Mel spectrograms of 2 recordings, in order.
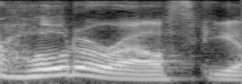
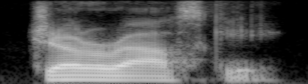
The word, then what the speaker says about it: Jodorowsky: Ukrainian yeah so it's it's a Spanish pronunciation of a Russian name yeah yeah yeah if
